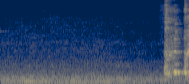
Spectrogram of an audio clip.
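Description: After a stretch of low background rumble, two quick, loud coughs burst out near the end, close up.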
